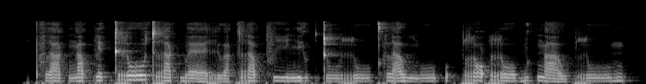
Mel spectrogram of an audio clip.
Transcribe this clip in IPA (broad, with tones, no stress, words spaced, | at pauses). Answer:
pʰla˨˩k̚ ŋa˦˥p̚ le˦˥k̚troː˥˩ tra˥˩k̚bɛː˨˩ rɯ˩˦a̯kra˦˥p̚ fiː˧njɯ˨˩k̚tuː˨˩ ruː˧kʰla˥˩wŋu˦˥ʔ | prɔ˦˥ʔ roː˧bɯ˥˩k̚ŋaː˩˦wpruː˦˥m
